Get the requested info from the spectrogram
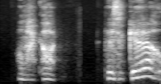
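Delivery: stunned, shocked, disbelieving outburst of surprise. Retelling how people reacted to a girl at an event: imitating shocked people. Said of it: "so shocked".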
